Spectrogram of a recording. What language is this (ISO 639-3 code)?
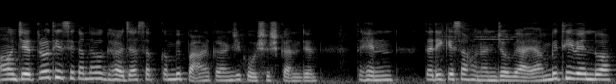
snd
